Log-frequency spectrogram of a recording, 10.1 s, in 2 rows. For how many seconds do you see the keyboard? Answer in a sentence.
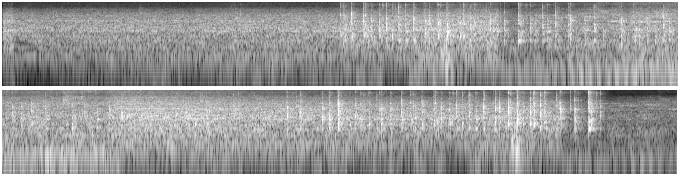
The keyboard can be heard for 7 seconds in total.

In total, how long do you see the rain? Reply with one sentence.
You can hear the rain for 10 seconds altogether.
